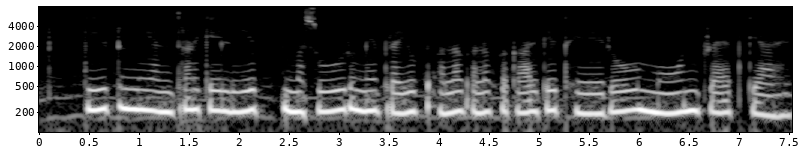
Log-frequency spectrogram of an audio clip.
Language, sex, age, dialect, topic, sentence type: Hindi, female, 25-30, Awadhi Bundeli, agriculture, question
